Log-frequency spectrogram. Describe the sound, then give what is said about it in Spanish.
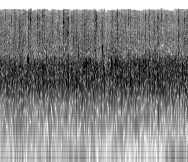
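Sustained, dense applause from a concert audience as the maestro comes out again to greet the audience, steady and loud throughout with many hands clapping at once, no distinct individual claps standing out. “Sale el maestro Itán una vez más y saludar al público, agradecerle a todos con una sonrisa plena y el aplauso pleno también para todos.”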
